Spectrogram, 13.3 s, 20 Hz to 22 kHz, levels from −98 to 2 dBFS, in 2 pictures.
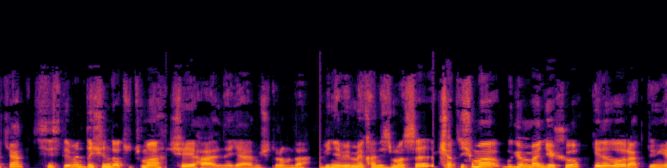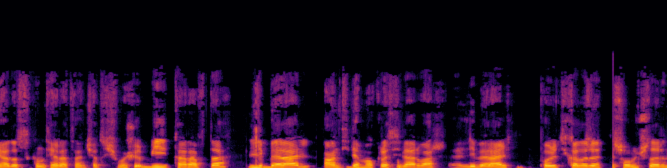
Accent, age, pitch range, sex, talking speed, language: native, 30-49, 140-190 Hz, male, 130 wpm, Turkish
